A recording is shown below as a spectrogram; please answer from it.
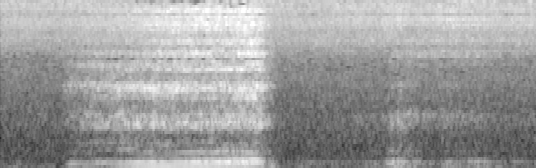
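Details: One loud, deep, vibrating snore on the in-breath followed by a softer breath out; snoring.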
